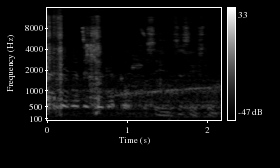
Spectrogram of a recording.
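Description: Low, indistinct voices talking, with a faint steady high tone underneath in the second half.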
